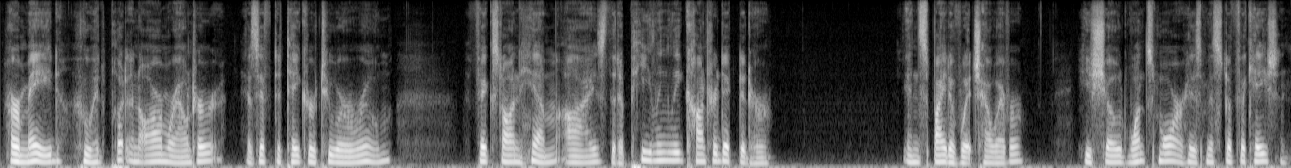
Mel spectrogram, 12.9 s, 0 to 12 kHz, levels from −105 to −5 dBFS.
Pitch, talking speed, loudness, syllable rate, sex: 135 Hz, 165 wpm, -19 LUFS, 5.2 syllables/s, male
